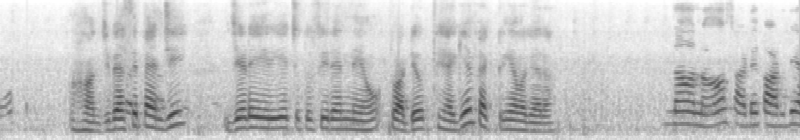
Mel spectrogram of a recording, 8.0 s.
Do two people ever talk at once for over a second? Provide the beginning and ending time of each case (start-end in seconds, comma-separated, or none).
none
